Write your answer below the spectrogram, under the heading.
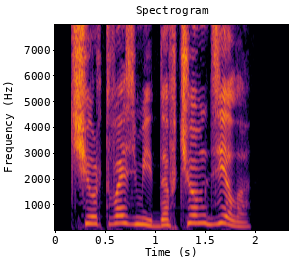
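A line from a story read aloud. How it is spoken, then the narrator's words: Exclaiming. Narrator (Russian): воскликнул Тейлор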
